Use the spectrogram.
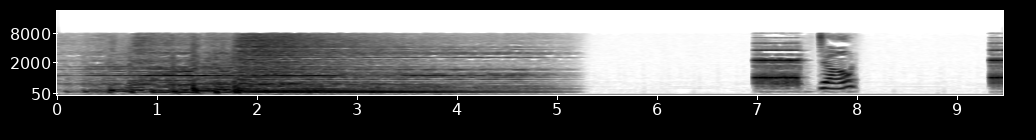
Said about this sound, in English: Don't answer it. If fear strikes your heart when the phone rings, knowing it may be another bill collector, it's time for you to call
